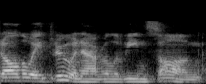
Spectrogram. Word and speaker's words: Avril Lavigne: You, Avril Lavigne makes five wishes you got in there. Is that how you say it? – Avril Lavigne, yeah.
